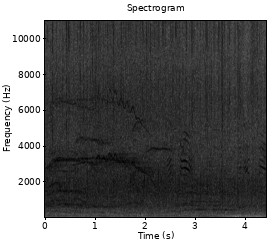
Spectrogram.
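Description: Arena crowd clapping and calling out, with a long high whistle over the noise and short whistled chirps near the end.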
